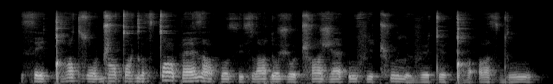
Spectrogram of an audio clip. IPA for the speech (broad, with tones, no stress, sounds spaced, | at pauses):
θ e˨˥ ɡ͡ǃ ɑ˧˥˧ d zˤ u˨˥ ɖ͡ʐ u˥˩ tˤ ɯ˨˥ ɡ u˨˥ θ tˤ o˥˩ p æ˨˥ ð ɑ˥˩ p o˨˥ θ y˨ θ l ɑ˥˩ ɗ o˨˥ ʒ o˨ ʈ͡ʂʰ ɑ˥˩ ʒ æ˥˩ ʔ u˥˧ f i˨ ʈ͡ʂʰ u˥˧ l ɯ˨ β ø˥˧ t ø˥˩ ɡ͡ǃ ɑ˥˩ ʔ ɑ˥˩ θ d u˧˥˧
